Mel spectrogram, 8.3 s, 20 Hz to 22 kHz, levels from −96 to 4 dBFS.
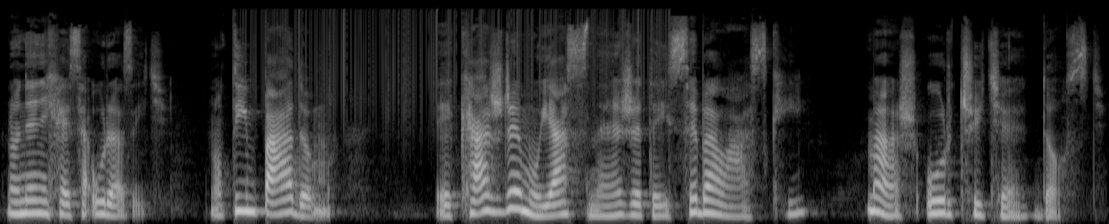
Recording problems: crackling; faint; from 2 to 5 s; 30 dB below the speech

